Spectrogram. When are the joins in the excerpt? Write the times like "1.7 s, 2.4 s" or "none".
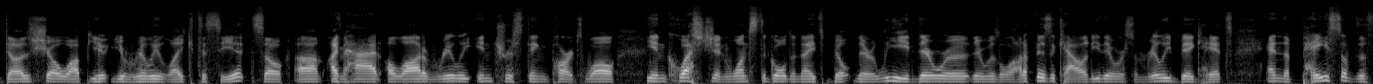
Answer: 2.9 s, 3.4 s, 6.5 s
